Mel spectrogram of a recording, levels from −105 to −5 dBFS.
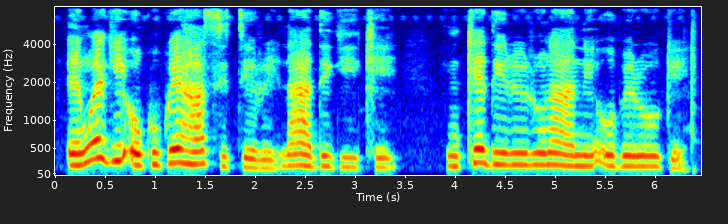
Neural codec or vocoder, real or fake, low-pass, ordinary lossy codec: none; real; none; none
